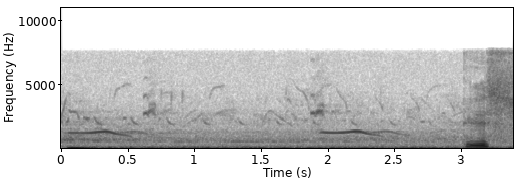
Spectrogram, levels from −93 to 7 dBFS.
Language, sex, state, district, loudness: Hindi, male, Haryana, Jhajjar, -22 LUFS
